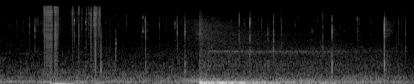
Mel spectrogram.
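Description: Sound-effect sting for an animated logo: two sharp hits in the first second, then a deep boom about two seconds in that slowly fades under scattered crackles.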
